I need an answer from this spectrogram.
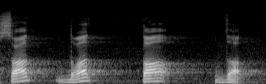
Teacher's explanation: Lidah bagian depan ada yang naik, melekat atau mengatup ke langit-langit. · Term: itbaq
